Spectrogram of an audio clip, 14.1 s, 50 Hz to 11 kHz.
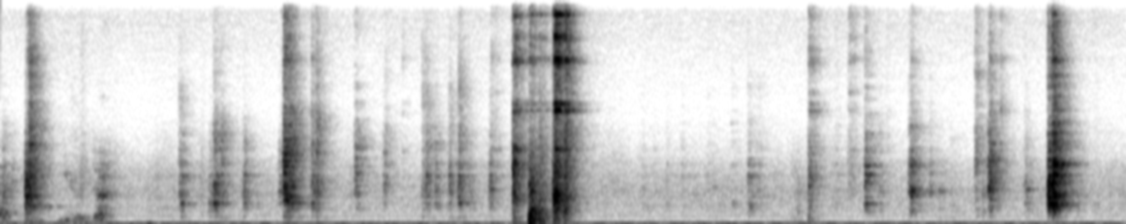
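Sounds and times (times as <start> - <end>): steady low hum: 0.0 - 14.0
clatter of sharp knocks: 6.4 - 7.3.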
